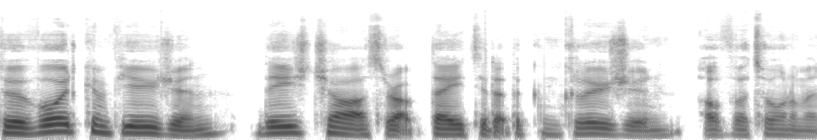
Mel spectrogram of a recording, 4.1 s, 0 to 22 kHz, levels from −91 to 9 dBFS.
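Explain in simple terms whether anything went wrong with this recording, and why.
A couple of things went wrong here. For the first 2.7 seconds or so, the speech sounds dull and muffled, as if someone laid a blanket over the speaker. That's de-emphasis applied wrongly. A treble cut meant to undo a high-frequency boost got applied to audio that never had the boost, or got applied twice, so the crisp top end of the voice slopes away. After about 2.7 seconds the brightness comes back.

There are also two sharp little clicks, one at 0.80 seconds and another at 3.29 seconds. These are likely dropped samples: a tiny sliver of audio, a fraction of a millisecond, went missing, so the waveform suddenly jumps from one point to a later one. The gap is far too short to lose any of the speech, but that abrupt jump is what you hear as a tick.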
